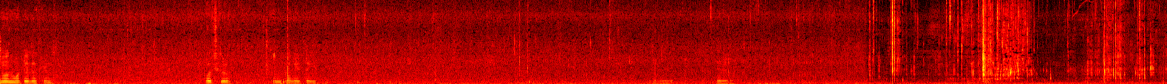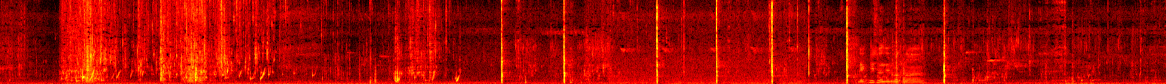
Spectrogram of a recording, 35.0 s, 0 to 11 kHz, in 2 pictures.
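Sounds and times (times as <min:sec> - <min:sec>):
water splashing and trickling: 0:02.0 - 0:34.9
knife chopping on wooden block: 0:28.2 - 0:29.4.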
